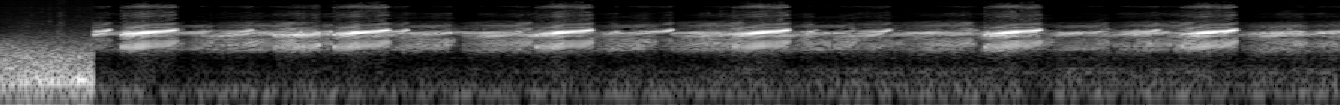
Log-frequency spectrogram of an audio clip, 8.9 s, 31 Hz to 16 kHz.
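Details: Mountain chorus frog calling in Virginia, heard in March, April and into early May, its call likened to a squeaky wheel; rising creaky trills repeated roughly every 1.3 seconds, with other frogs trilling steadily behind.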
